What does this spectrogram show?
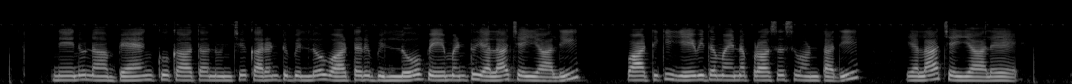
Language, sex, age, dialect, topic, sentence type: Telugu, female, 31-35, Telangana, banking, question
